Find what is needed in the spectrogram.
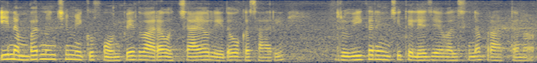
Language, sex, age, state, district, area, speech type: Telugu, female, 18-30, Andhra Pradesh, Kurnool, rural, spontaneous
